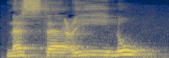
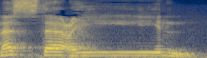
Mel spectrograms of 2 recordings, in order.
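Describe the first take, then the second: First: The word ends with a short vowel. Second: The word ends on a silent consonant. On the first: The reading continues without stopping. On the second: The reader stops on this word.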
